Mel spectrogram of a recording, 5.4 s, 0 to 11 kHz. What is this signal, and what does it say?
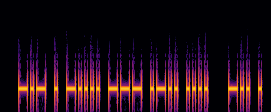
Morse code, heard as a keyed tone, about 20 wpm, 700 Hz. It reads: KE6OLH DE
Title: USA Callsign DE Callsign - 6 Characters - 20wpm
